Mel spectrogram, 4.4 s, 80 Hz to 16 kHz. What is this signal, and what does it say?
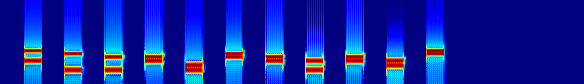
Multi-frequency trunk signalling (R1, as on North American trunks), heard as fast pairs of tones, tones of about 130 ms. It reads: KP 746106263 ST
